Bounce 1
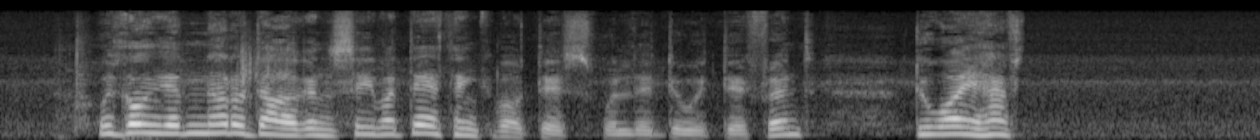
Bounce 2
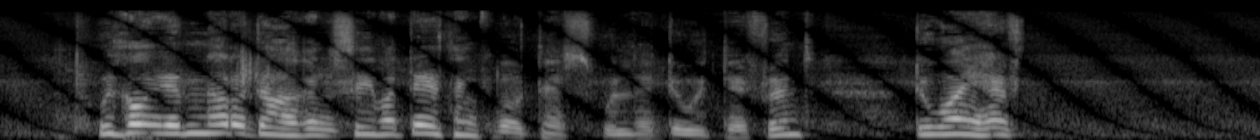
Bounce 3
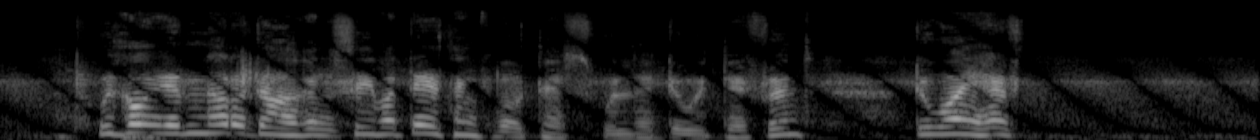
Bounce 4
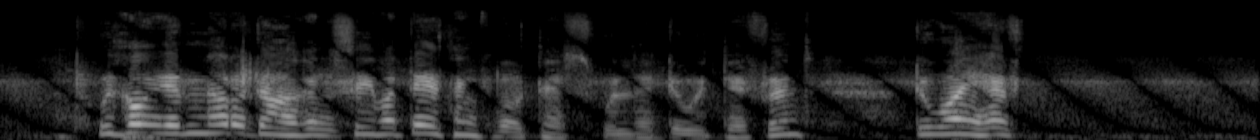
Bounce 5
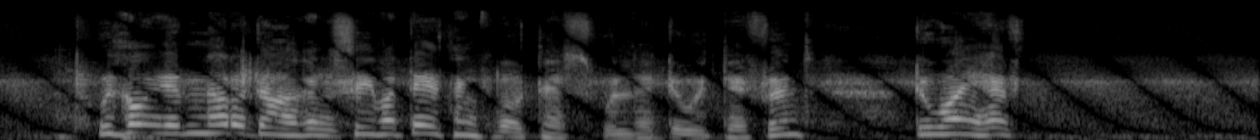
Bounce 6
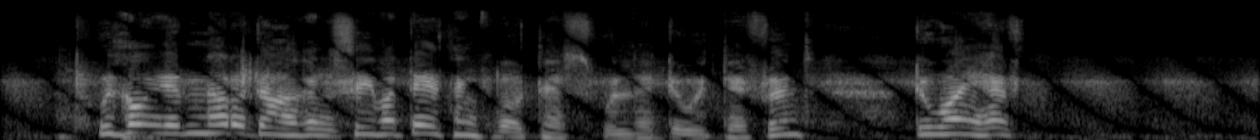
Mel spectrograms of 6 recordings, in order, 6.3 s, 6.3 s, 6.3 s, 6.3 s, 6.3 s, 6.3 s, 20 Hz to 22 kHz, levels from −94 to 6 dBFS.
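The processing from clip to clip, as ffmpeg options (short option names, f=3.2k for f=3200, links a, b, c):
-filter_complex "[0:a]asplit=2[a][b];[b]afreqshift=-2.4[c];[a][c]amix=inputs=2:normalize=1,volume=-8dB"
-af "firequalizer=gain_entry='entry(130,0);entry(200,-18);entry(330,-19);entry(630,-9);entry(1400,0);entry(2100,2);entry(3100,-12);entry(5300,-19);entry(9100,-14);entry(14000,-18)':delay=0.05:min_phase=1,volume=2.5dB"
-af "aeval=exprs='0.0944*(cos(1*acos(clip(val(0)/0.0944,-1,1)))-cos(1*PI/2))+0.00168*(cos(7*acos(clip(val(0)/0.0944,-1,1)))-cos(7*PI/2))':c=same,volume=2dB"
-af "acompressor=threshold=-40dB:ratio=2.5,volume=4.5dB"
-af "agate=range=-33dB:threshold=-56dB:ratio=3:detection=peak"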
